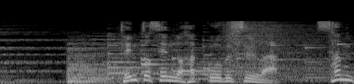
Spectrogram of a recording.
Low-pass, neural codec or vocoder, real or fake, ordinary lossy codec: none; none; real; none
